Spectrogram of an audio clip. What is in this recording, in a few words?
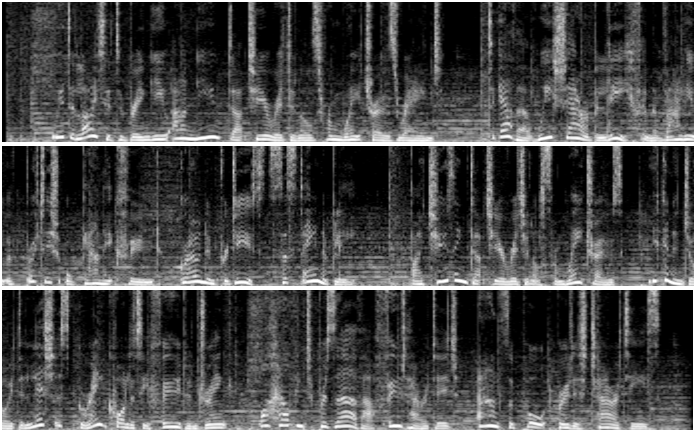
british english female; DUCHY ORIGINALS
